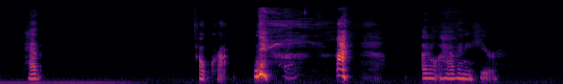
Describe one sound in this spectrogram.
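A woman speaks with animation close to a microphone, with pauses.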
